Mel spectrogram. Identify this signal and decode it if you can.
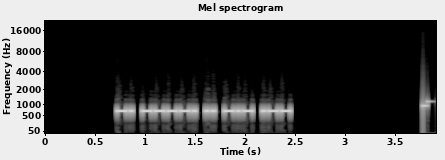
Morse code, heard as a keyed tone, about 34 wpm, 700 Hz. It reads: N9IKW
